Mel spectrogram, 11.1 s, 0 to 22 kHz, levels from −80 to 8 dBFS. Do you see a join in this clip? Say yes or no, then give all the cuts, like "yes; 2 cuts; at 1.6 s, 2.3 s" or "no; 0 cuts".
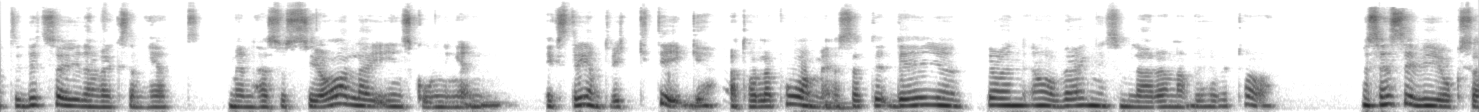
no; 0 cuts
